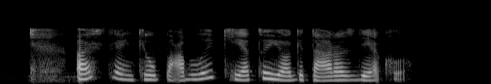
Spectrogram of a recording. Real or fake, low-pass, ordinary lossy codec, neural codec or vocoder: real; 5.4 kHz; AAC, 32 kbps; none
